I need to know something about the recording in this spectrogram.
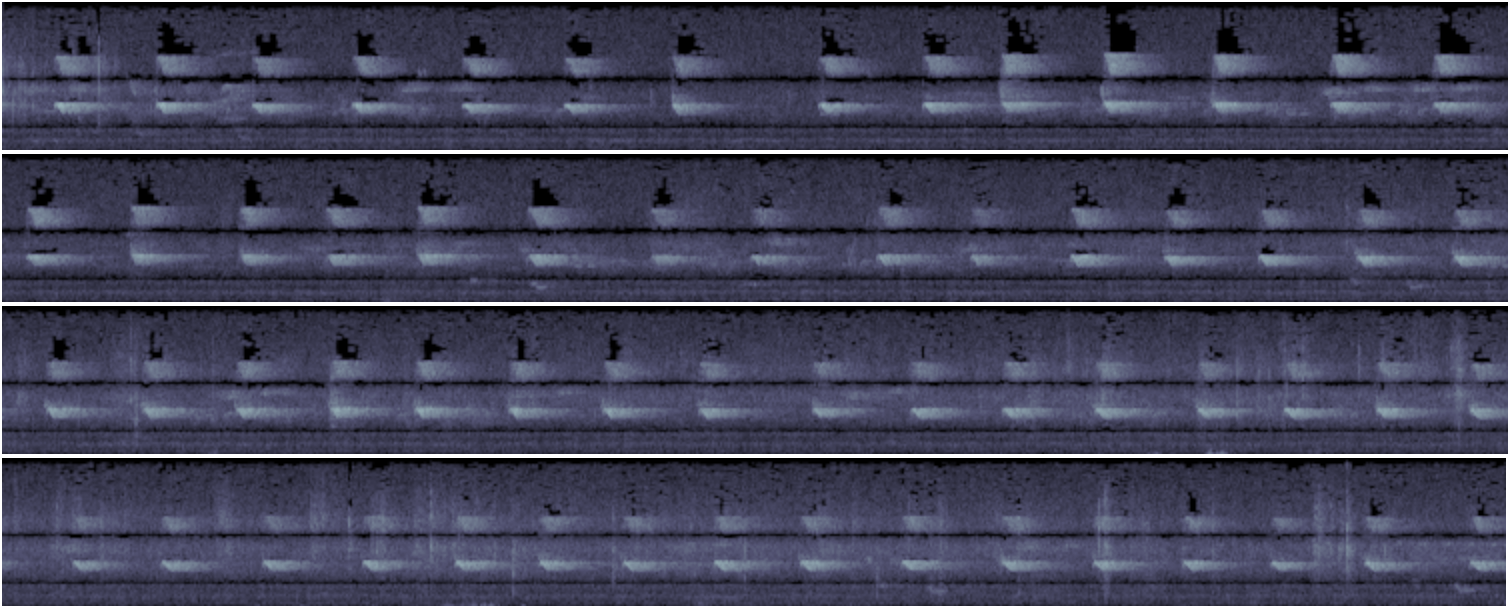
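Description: An insect chirping steadily: short high-pitched chirps repeated about twice a second without a break. Two brief low thumps come about two-thirds of the way through.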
